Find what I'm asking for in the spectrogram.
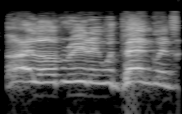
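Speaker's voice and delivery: loud, rough-edged American pro-wrestler voice. Recording a voiceover in character as a wrestler: American wrestler voice. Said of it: "Yours is meant to be an American wrestler".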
